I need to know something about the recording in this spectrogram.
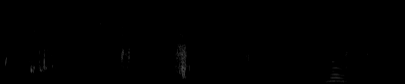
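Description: Near silence, broken by a few faint, scattered clicks and short rustles, with a brief faint voice sound about three seconds in.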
